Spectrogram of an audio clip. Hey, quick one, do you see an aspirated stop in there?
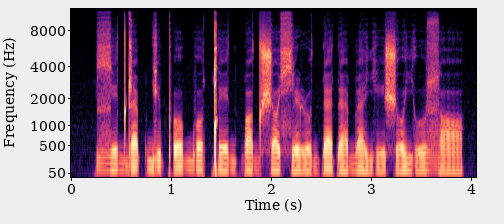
no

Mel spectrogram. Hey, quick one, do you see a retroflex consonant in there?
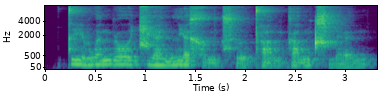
yes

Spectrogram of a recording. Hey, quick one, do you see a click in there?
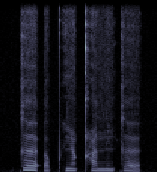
no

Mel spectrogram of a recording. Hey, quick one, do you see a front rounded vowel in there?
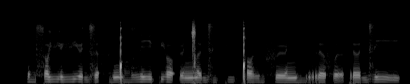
yes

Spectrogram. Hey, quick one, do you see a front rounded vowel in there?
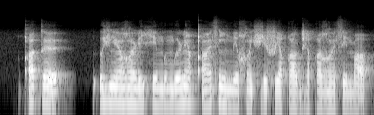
yes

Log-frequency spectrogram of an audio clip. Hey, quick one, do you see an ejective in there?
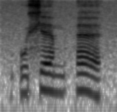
no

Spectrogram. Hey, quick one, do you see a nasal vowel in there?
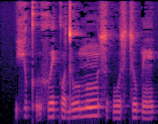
yes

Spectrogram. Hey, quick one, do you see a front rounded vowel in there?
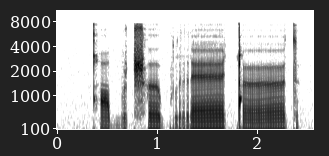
yes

